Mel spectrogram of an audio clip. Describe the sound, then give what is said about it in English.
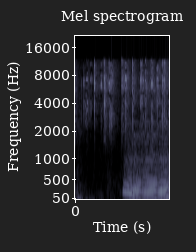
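A quick rattle and clatter of percentile dice tumbling as they are rolled for a sanity check, a burst of clicks lasting about half a second, then a short, steady, voice-like tone takes over. “No, actually, with percentile dice.”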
